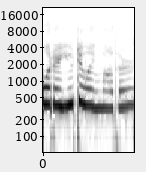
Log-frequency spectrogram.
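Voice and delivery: eerily calm, spooky voice pitched very high. Describing a terrifying movie character, speaker imitates his high spooky voice. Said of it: "It's very high. It's very spooky".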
